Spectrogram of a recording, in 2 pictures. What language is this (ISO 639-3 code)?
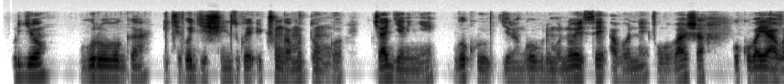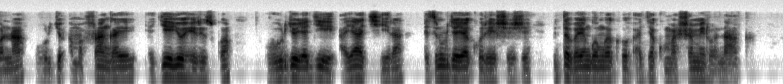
kin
